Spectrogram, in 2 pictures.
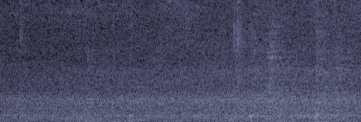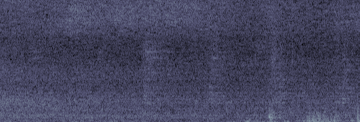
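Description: Amrit Bharat Express train slowing on its approach near Bhusawal: a steady, loud rumble of rolling wheels and carriage noise with faint clicks, rising slightly with a few clunks near the end.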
